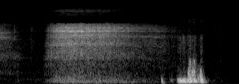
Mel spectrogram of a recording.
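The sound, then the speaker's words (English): A forceful breath is blown out hard during a prayer session: a loud, breathy hiss lasting about a second, then a short, rougher burst of breath. “Take a breath. Blow them out.”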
